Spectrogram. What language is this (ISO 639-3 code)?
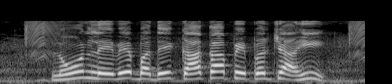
bho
